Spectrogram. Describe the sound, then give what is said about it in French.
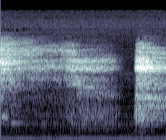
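Cold, icy air drawn in through the nose high above a mountain in a balloon: a long, breathy nasal hiss, then a sharper, louder sniff near the end. “Je mets le nez dans l'air glacial et j'inspire.”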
